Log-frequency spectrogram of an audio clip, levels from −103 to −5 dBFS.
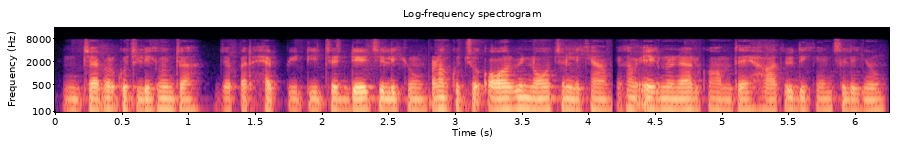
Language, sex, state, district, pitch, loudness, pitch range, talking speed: Hindi, male, Uttarakhand, Uttarkashi, 105 Hz, -20 LUFS, 105-110 Hz, 285 wpm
